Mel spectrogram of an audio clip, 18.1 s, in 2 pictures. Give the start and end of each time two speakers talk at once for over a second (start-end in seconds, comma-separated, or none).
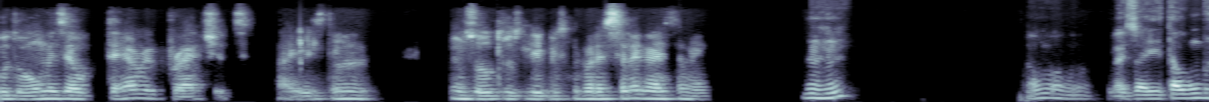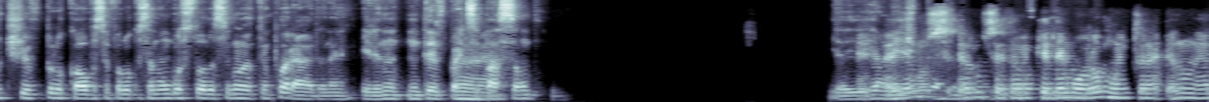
15.5-17.4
